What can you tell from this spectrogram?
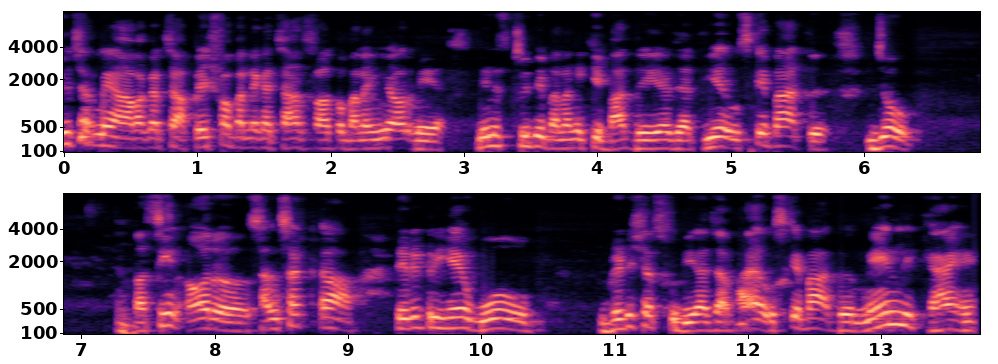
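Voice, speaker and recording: A man speaks at a fairly high pitch with ordinary pitch variation. His loudness is very even, and he leaves long, frequent pauses. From South India. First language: a South Indian language, not Hindi (speaking Hindi). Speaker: history educator, YouTuber. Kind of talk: lecture. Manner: halting, many fillers.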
